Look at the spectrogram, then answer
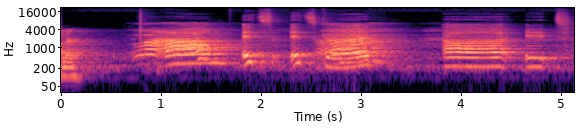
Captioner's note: vocalizing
